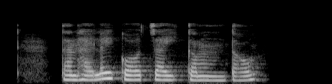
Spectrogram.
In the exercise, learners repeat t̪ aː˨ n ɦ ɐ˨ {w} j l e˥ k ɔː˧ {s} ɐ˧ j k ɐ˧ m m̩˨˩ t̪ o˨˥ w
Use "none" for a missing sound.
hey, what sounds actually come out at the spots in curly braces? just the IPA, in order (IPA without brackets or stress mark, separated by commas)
none, t͡s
